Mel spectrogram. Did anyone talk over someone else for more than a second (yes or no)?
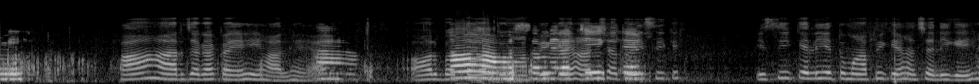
yes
